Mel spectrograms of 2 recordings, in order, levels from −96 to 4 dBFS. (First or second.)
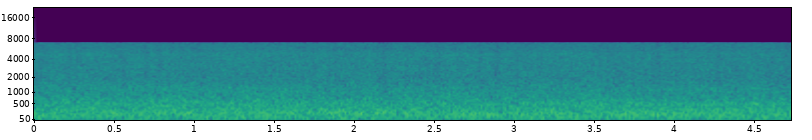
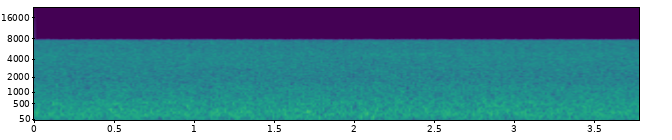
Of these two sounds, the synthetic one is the second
